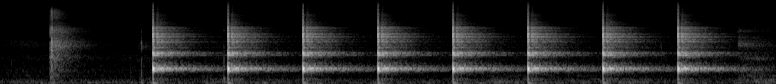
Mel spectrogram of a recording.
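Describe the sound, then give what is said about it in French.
A metronome ticks: one opening tick, a short pause, then eight evenly spaced, bright, pitched clicks, each ringing briefly before it fades, at a steady moderate tempo with no other sound. “je vais vous faire écouter une métronome.”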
